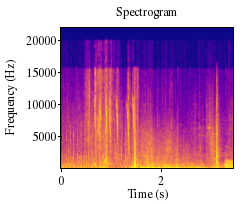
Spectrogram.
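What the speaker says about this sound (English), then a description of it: "Oh my god, they almost shot me out of the air." Bursts of gunfire in the Warzone battle royale video game on Rebirth Island, several sharp cracks and a rattling volley over a noisy mix, moderately close with some distant pops.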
